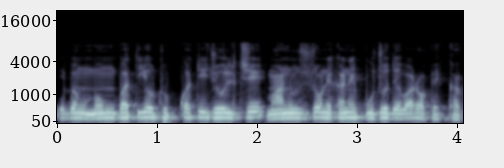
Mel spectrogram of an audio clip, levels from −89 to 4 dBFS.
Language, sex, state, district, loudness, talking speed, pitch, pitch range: Bengali, male, West Bengal, North 24 Parganas, -19 LUFS, 160 wpm, 135 Hz, 130-140 Hz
